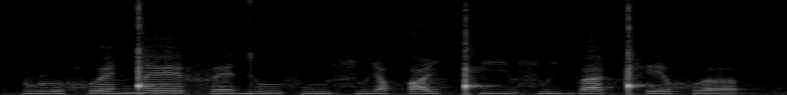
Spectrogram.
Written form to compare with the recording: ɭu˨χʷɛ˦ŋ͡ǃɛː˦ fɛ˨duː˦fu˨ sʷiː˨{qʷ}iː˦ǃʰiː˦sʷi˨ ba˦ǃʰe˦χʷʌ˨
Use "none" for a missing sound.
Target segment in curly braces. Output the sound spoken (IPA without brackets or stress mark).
qʷ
